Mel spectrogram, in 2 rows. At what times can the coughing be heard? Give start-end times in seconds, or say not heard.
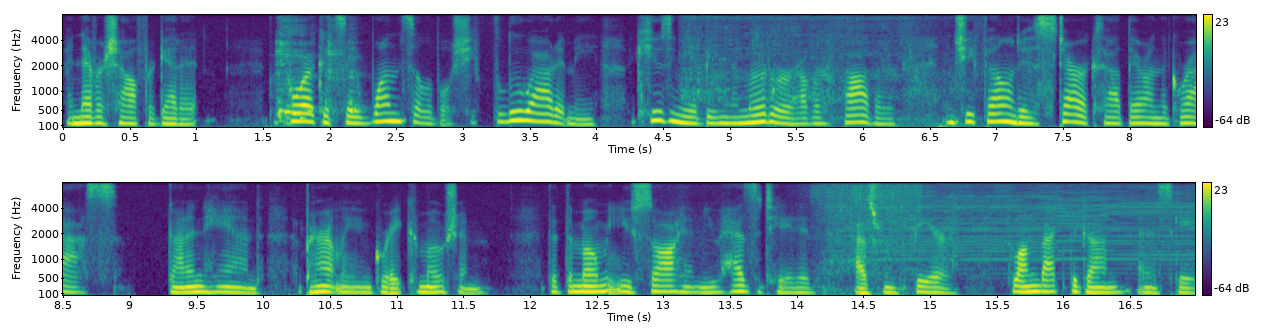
1.6-2.2.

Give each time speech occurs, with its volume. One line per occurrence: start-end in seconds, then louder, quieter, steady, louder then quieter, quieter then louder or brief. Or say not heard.
0.0-16.9 steady.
